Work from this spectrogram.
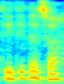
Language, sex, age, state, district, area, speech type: Nepali, female, 45-60, West Bengal, Kalimpong, rural, spontaneous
